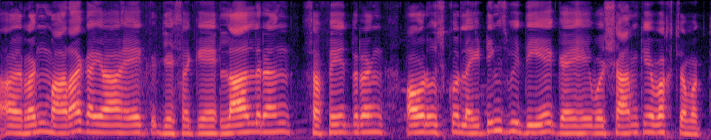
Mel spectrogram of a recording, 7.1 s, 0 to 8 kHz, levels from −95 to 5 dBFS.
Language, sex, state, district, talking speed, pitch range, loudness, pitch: Hindi, male, Maharashtra, Solapur, 195 wpm, 155-180 Hz, -22 LUFS, 165 Hz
